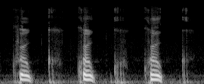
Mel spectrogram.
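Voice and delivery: bullfrog croak. A narrator's reading. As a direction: croak like a big frog. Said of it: "bullfrogs by the pond".

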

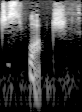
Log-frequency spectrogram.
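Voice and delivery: unvoiced soft whisper. A narrator's reading. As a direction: breathe it as a whisper. Sorcerer whispers before transforming.

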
